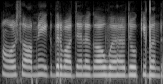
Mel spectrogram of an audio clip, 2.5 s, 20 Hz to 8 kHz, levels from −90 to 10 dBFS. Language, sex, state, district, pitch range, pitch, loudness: Hindi, female, Punjab, Pathankot, 245-255 Hz, 245 Hz, -20 LUFS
